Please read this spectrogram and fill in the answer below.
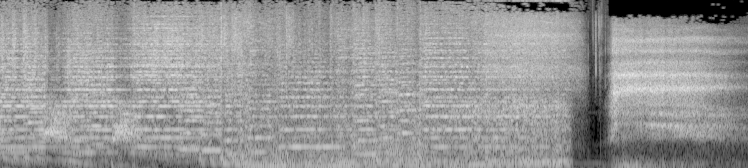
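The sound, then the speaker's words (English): A deep breath, loud and drawn out for several seconds, drops into a brief silence before a second breath sound follows. “Sometimes a good breath really helps the day.”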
